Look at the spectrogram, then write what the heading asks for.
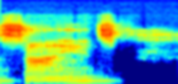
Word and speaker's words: science: The I making a long I sound, science.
